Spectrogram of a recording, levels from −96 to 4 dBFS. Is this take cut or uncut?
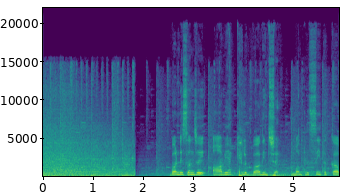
uncut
